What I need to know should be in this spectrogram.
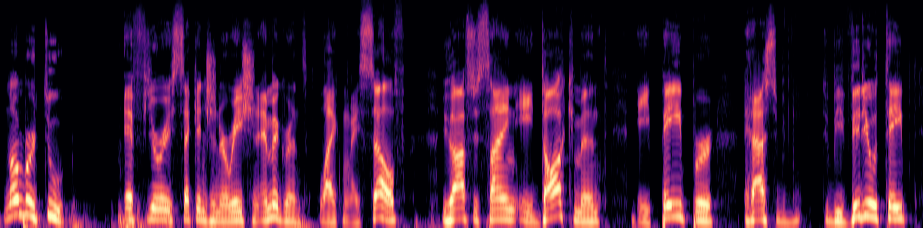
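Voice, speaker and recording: A man's voice: on the high side, animated, normal speed, dry recording. A young man from Canada, a Serbian native speaker, hosting a solo opinion podcast and hammering his points by number with lots of repetition. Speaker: podcast host.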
